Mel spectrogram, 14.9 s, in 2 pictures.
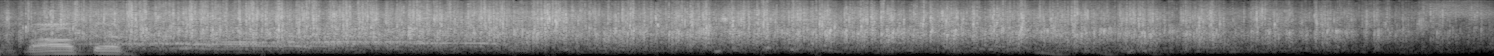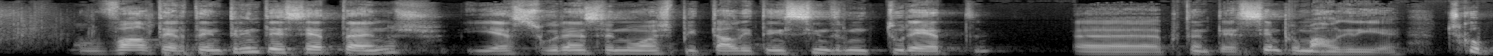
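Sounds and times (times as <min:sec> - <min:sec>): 
audience applause: 0:00.0 - 0:07.8
speech: 0:00.1 - 0:00.9, 0:08.0 - 0:14.9.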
